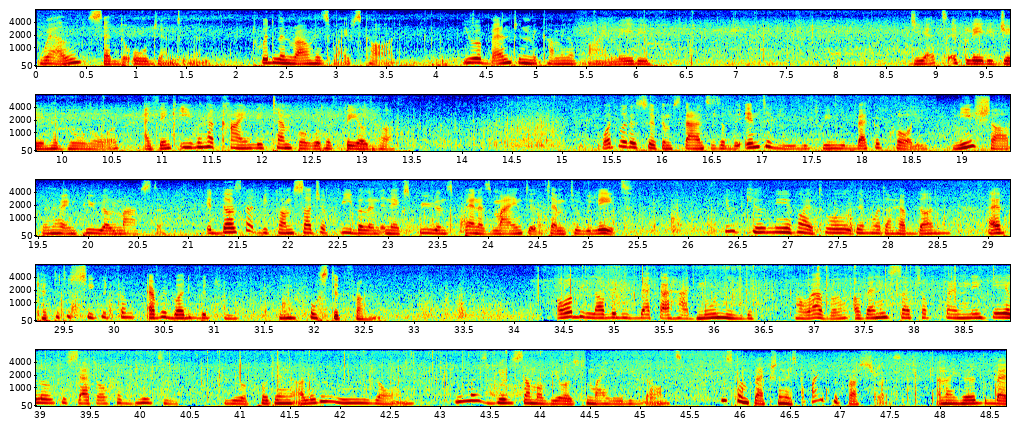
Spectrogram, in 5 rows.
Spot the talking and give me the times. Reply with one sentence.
You can hear the talking from 0.0 to 3.6 s, from 4.2 to 6.3 s, from 8.7 to 13.5 s, from 15.4 to 25.4 s, from 26.4 to 32.7 s and from 34.4 to 48.6 s.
